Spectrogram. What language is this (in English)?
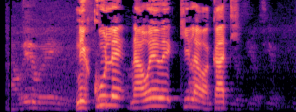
Swahili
